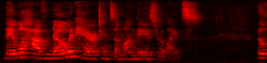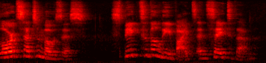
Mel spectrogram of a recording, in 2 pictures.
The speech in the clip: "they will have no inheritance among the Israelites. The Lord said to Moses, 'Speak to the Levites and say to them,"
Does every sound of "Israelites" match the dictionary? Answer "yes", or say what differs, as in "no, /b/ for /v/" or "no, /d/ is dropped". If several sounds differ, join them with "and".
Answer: yes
